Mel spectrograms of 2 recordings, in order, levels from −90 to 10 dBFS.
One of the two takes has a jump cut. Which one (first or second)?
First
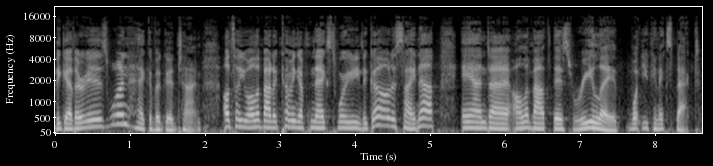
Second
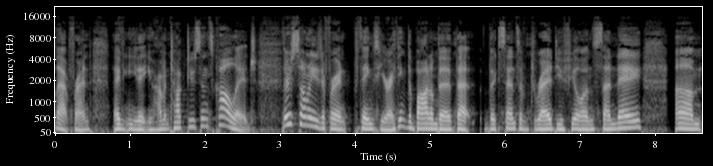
second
